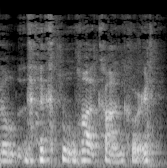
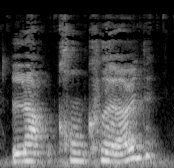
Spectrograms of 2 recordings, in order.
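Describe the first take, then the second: First: It is pronounced the American way. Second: It is pronounced the French way.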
